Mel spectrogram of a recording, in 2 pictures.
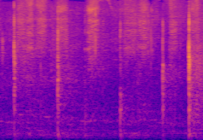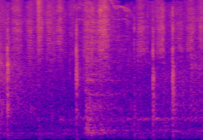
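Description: Faint scratching of someone writing on a board during a maths lecture. A series of short, sharp strokes and taps comes at an irregular pace, with quiet rubbing between them.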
